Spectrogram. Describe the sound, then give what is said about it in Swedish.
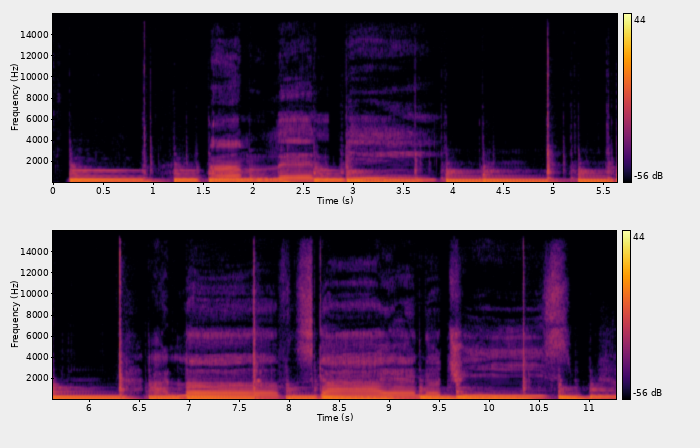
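A rock song plays loudly, with the band's bass player singing melodic phrases over a deep, bass-heavy backing, the lines separated by brief pauses. “nu ska han få en liten skojlåt som ska komma som en interlude”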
